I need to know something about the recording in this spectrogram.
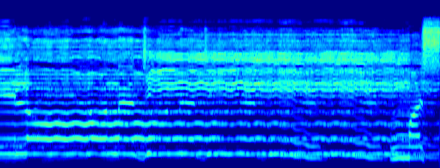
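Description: A man singing a naat unaccompanied into a microphone, holding one long note with a slight waver through almost the whole stretch.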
